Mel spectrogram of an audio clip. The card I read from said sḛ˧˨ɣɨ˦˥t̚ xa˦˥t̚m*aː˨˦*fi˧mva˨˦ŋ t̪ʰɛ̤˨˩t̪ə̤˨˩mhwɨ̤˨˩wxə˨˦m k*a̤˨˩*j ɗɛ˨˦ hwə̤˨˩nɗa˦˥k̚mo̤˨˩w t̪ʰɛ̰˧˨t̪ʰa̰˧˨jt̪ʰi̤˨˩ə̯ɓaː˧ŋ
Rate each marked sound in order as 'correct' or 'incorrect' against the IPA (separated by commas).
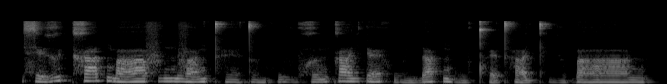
correct, incorrect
